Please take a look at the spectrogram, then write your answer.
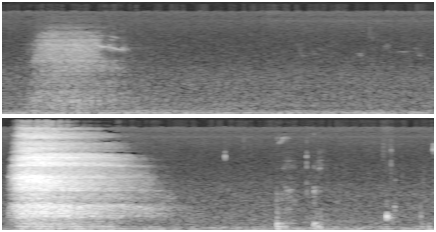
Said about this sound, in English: We breathe in through the nose and out through the mouth.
